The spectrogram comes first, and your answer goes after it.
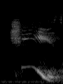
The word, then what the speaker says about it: cheese: you see this word let's sound it out ease cheese maybe you like to eat some cheese so again this is a silence so i don't hear it and if i move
